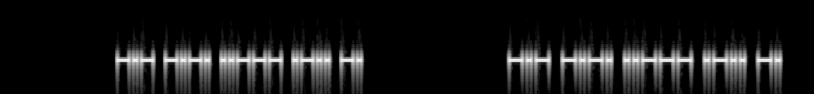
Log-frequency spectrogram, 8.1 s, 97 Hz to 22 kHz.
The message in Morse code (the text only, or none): KC2LN KC2LN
